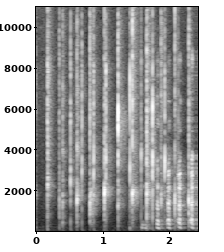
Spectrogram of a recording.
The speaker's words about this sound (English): very golf clap style round of applause for us.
